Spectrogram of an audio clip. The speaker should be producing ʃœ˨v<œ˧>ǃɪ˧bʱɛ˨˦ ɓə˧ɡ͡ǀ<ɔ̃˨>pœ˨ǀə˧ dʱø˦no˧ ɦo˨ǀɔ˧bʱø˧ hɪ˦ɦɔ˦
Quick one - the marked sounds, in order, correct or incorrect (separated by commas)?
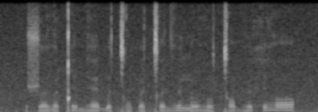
correct, incorrect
